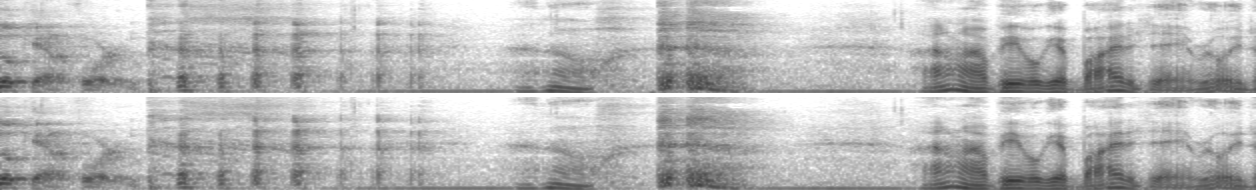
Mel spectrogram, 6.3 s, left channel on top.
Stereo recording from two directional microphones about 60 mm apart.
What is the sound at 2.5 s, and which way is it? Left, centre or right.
Speech, left.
